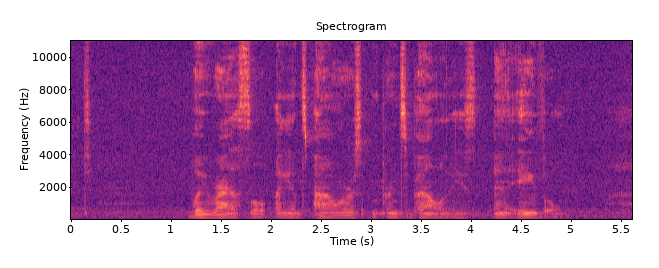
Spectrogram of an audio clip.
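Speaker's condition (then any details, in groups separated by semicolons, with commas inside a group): Cerebral palsy, mild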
